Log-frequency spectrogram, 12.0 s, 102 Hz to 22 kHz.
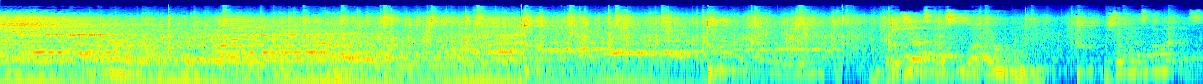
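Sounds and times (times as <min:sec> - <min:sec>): live band final chord: 0:00.0 - 0:07.6
audience applauding and cheering: 0:00.0 - 0:12.0.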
